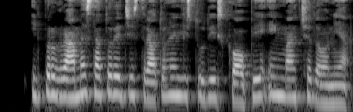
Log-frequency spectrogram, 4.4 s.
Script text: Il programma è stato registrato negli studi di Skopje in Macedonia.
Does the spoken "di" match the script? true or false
false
